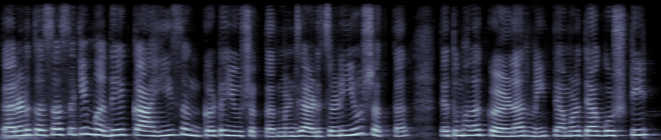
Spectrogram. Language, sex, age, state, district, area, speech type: Marathi, female, 30-45, Maharashtra, Kolhapur, urban, spontaneous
